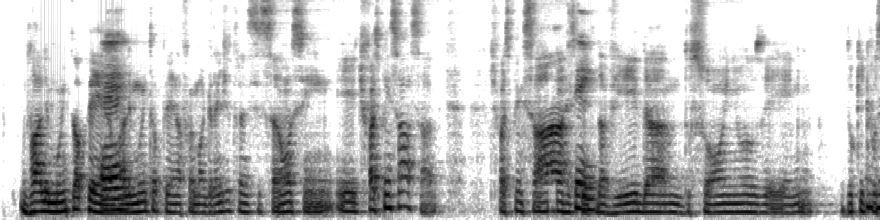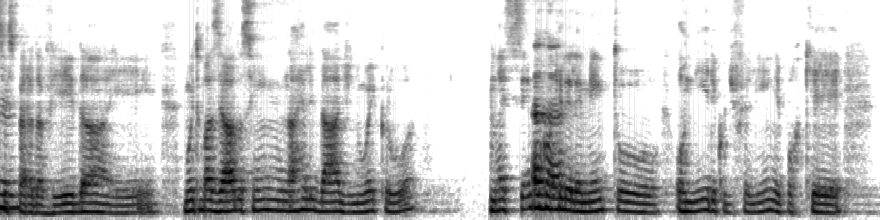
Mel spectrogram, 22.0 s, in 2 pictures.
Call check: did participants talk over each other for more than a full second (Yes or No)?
No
